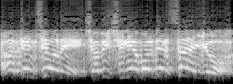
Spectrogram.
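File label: Italian near waypoint mood high, speech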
